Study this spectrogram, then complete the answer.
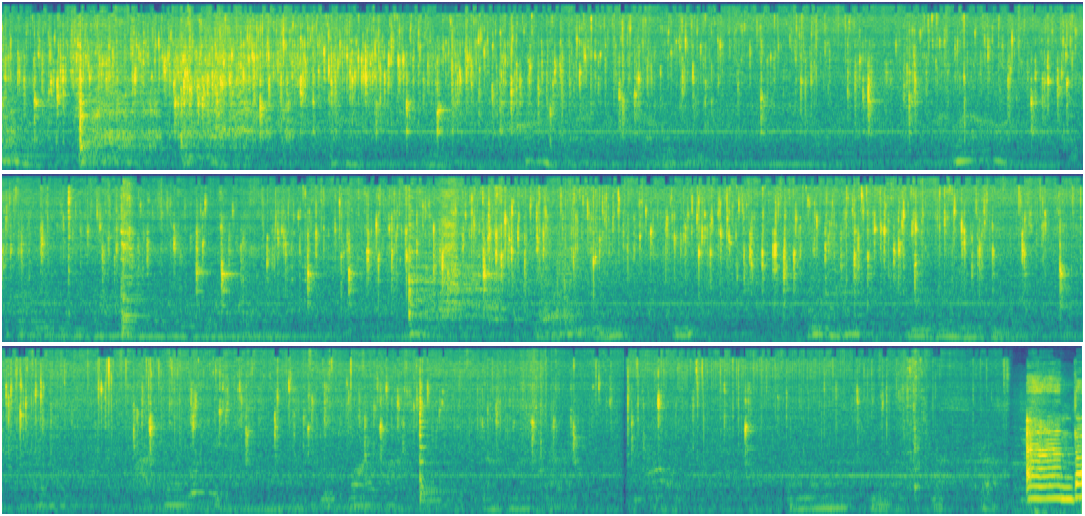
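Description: Battered cauliflower fries in oil with a soft, continuous crackle and hiss, punctuated by occasional light clinks and clatters of utensils.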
